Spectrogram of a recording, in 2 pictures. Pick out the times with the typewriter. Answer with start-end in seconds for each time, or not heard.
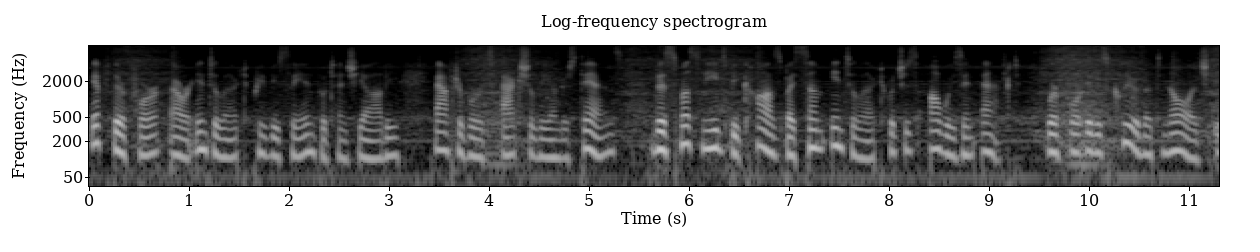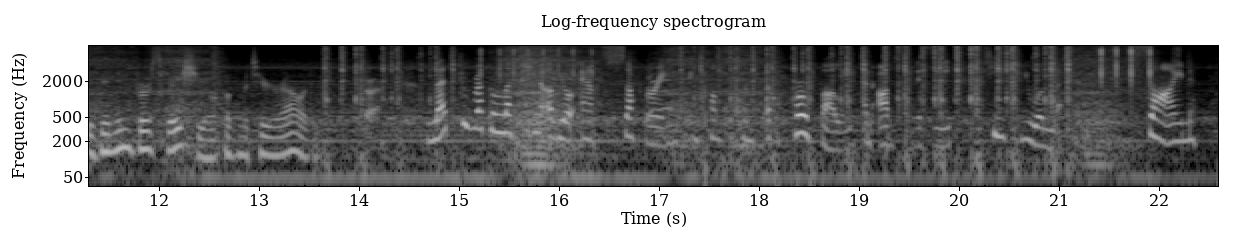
13.6-22.2.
